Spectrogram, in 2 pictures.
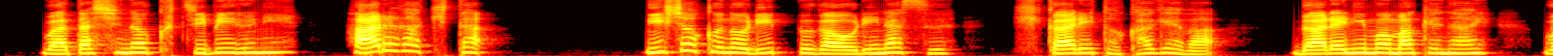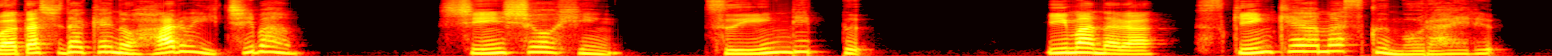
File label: female; 化粧品のCM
